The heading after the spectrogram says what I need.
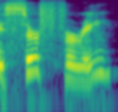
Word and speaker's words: surfing: surfing okay all right now we don't want to say surfing okay cuz it almost sounds like you're saying suffering okay so it's surfing surfing surfing surfing surfing good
